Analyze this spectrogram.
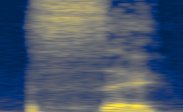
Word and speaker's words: sais: Je sais. Okay, final S not pronounced, and then you get this A-I, E. Okay, je sais, sais.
